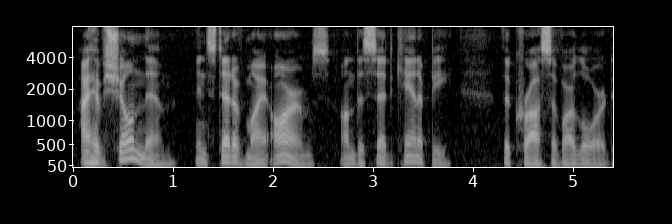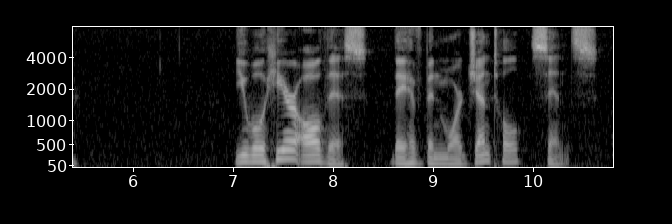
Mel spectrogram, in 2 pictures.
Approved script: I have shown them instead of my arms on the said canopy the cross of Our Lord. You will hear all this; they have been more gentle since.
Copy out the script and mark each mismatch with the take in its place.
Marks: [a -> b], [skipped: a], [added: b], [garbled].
I have shown them instead of my arms on the said canopy the cross of Our Lord. You will hear all this; they have been more gentle since.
